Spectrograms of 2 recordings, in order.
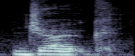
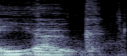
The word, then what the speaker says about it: joke: Um the earliest one would be that my dad, a Swede, um could never pronounce joke, the word joke, as because Swedes would say yoke.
